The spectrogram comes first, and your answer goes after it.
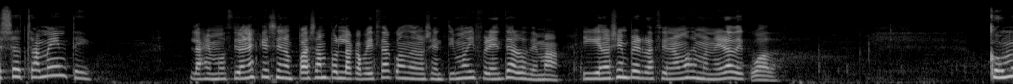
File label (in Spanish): Entrevista Inteligencia emocional; SEXTO; radiotrajano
